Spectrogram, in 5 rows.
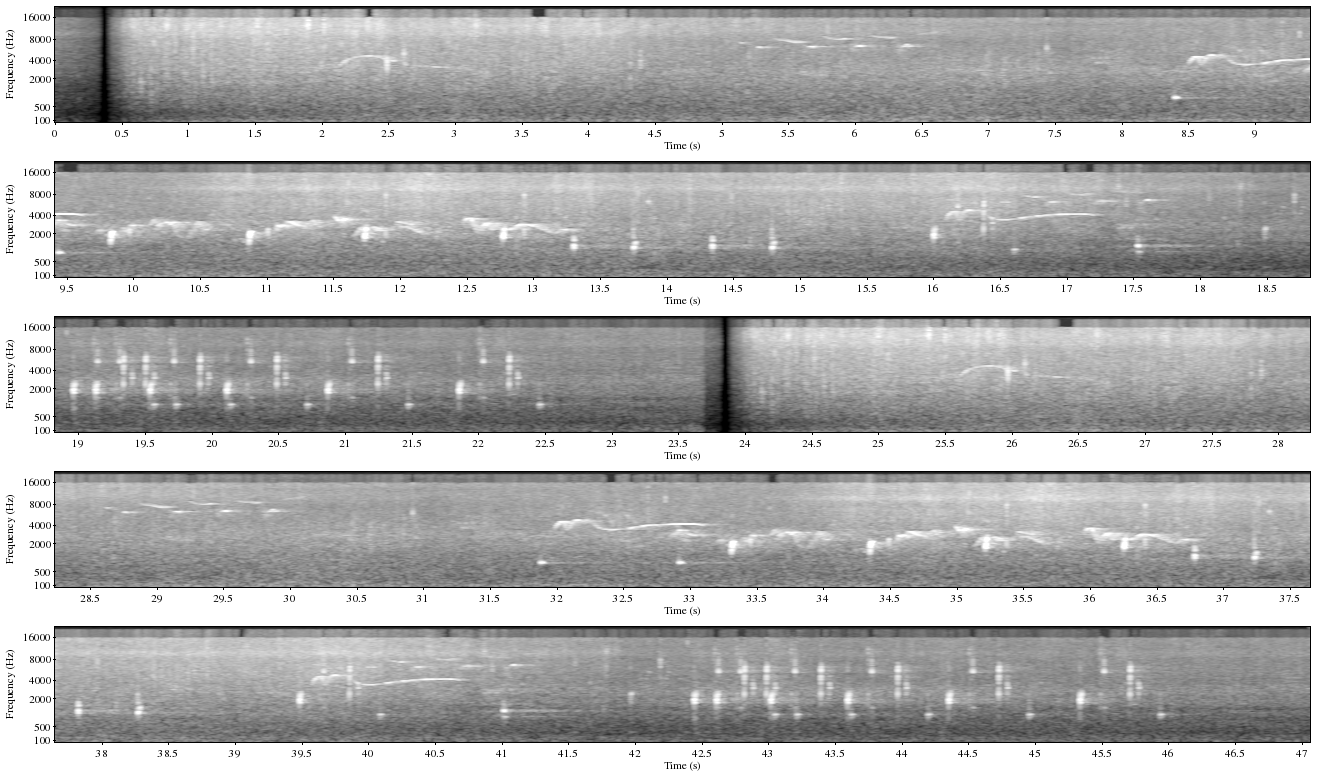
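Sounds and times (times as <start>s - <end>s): steady rain: 0.0s - 47.0s
water drips: 0.5s - 7.6s, 8.4s - 22.8s, 24.0s - 29.9s, 30.7s - 46.4s
birds calling: 8.4s - 15.1s, 31.8s - 38.6s.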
